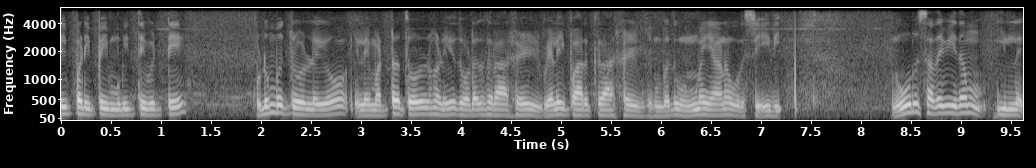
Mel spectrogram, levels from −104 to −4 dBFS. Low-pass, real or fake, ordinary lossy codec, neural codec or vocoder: 5.4 kHz; real; none; none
